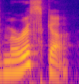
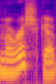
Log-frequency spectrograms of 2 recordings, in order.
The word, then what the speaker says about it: Mariska: And she also spoke, it's also great that this movie is finally letting people know how to pronounce her name, because you see it and you say it phonetically as Mariska. – Right. – But it's Mariska because it's Hungarian.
